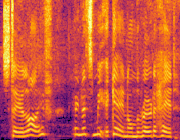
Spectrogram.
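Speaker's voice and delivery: high, chipper, lightly bratty adventurer; proud juvenile voice with a cockeyed British accent; Cloth. Acted. Game character greeting a fellow adventurer, high chipper cockney-ish voice. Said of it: "The voice that I had for Cloth before".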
